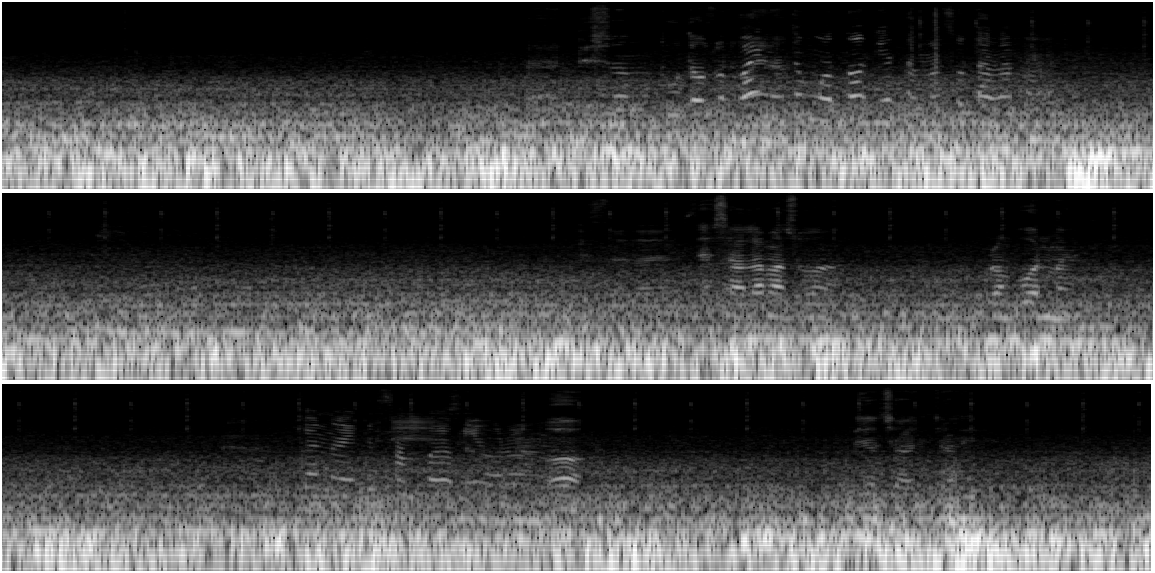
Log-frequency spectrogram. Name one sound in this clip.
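Road noise and a car engine rumble steadily from inside a moving car.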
